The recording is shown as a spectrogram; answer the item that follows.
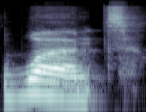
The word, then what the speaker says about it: weren't: The next contraction here is weren't. Are you noticing a pattern here? The word weren't contains the letter R, but we don't pronounce it.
